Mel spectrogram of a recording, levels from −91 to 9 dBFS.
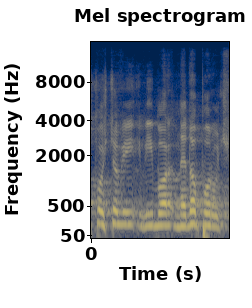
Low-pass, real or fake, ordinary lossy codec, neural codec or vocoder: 14.4 kHz; fake; AAC, 96 kbps; autoencoder, 48 kHz, 128 numbers a frame, DAC-VAE, trained on Japanese speech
